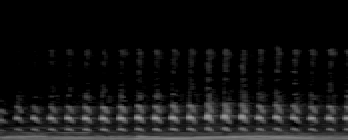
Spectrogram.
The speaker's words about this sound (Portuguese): É uma ave que vive em densas zonas florestais e, por tal, o seu avistamento é, na maior parte das vezes, fugaz. Mas insistimos em ver e ouvir o gavião.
